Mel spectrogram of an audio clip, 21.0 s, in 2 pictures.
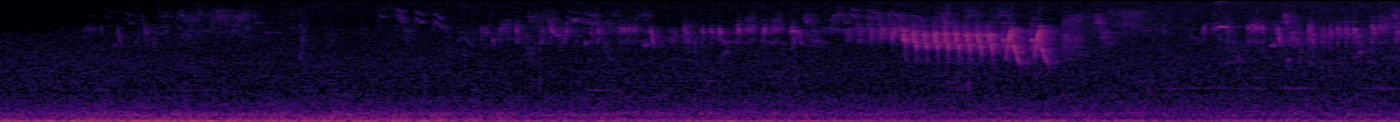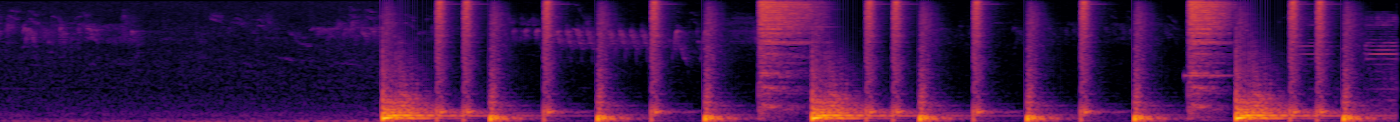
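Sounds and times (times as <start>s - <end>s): low background hiss: 0.0s - 13.8s
birds chirping: 0.6s - 21.0s.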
